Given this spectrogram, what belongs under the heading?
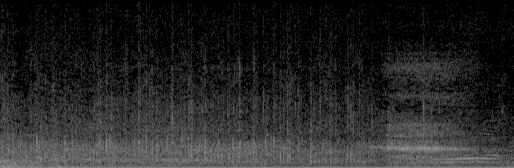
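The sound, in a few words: audience applause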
